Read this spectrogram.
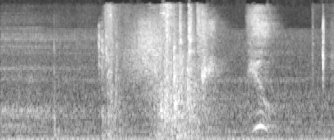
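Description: A heavy metal door slides shut with a loud whoosh.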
